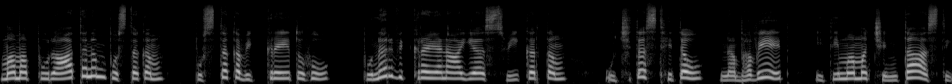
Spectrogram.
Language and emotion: Sanskrit, fearful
